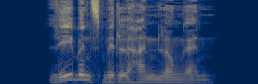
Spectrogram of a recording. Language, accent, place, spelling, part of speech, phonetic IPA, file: German, Germany, Berlin, Lebensmittelhandlungen, noun, [ˈleːbn̩smɪtl̩ˌhandlʊŋən], De-Lebensmittelhandlungen.ogg
- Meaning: plural of Lebensmittelhandlung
